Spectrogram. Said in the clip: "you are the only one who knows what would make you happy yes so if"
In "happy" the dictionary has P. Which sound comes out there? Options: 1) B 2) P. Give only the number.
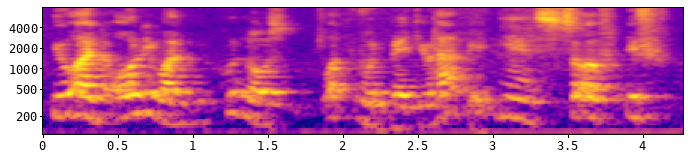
2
